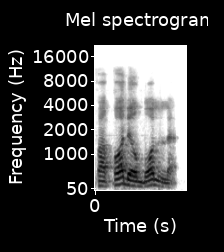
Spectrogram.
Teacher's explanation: Dal dengan dot ini beda makhraj ya. Kalau dal di ujung lidah ditempelkan dengan gusi gigi seri atas, dengan dot itu ada di tepi lidah bagian dalam ya, ditempelkan dengan gigi geraham atas.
